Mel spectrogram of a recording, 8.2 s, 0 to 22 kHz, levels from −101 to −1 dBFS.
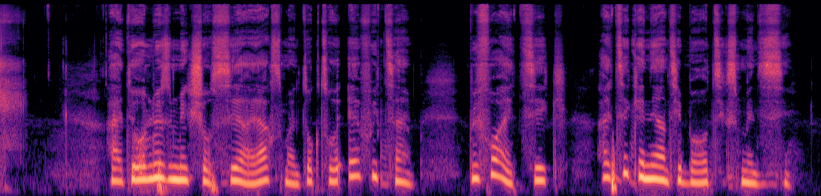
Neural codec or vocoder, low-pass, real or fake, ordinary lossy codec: none; none; real; none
